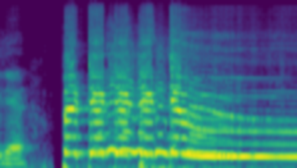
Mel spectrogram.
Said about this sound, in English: Cue the air horns.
